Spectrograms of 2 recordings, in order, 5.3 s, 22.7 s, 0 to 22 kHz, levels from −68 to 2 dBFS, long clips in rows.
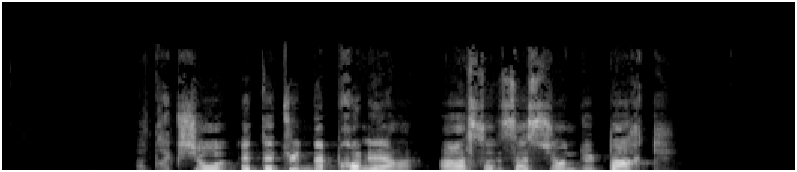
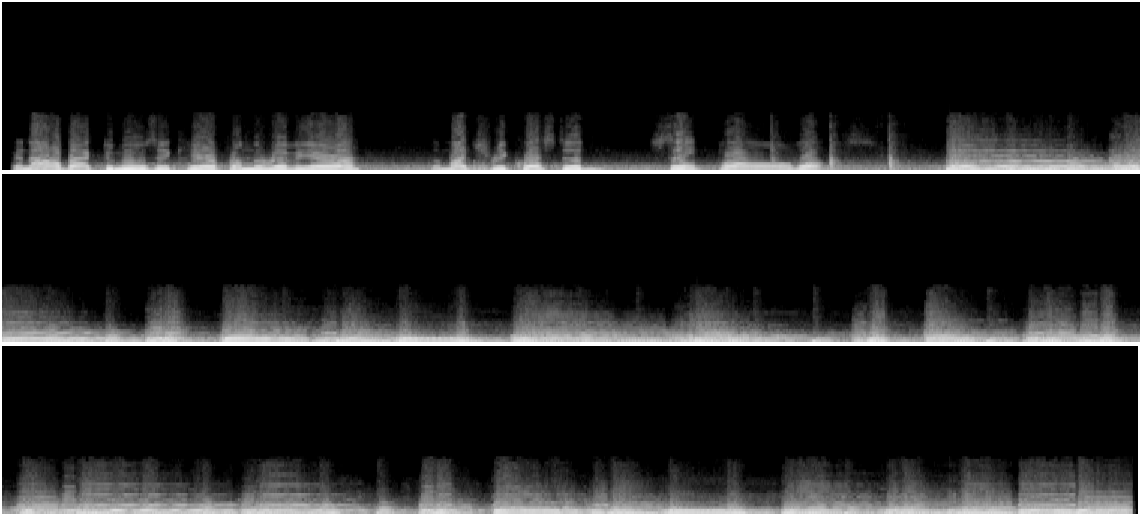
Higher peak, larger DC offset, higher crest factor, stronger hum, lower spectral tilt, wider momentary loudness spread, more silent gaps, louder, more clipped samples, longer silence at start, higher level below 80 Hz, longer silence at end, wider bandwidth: about the same, -2 dBFS vs 0 dBFS; second, under 0.1% vs 0.5%; first, 20 dB vs 12 dB; neither; second, -1 dB/octave vs -8.5 dB/octave; first, 9 LU vs 5 LU; neither; second, -18 LUFS vs -13 LUFS; neither; first, 0.9 s vs 0.05 s; second, -66 dBFS vs -30 dBFS; first, 0.85 s vs 0.05 s; first, 16.5 kHz vs 7.6 kHz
